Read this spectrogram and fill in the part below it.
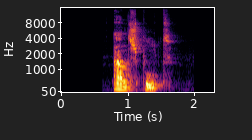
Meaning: second/third-person singular dependent-clause present indicative of aanspoelen
- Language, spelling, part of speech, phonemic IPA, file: Dutch, aanspoelt, verb, /ˈanspult/, Nl-aanspoelt.ogg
